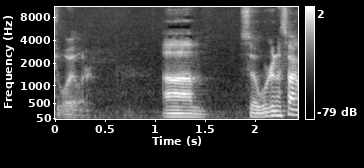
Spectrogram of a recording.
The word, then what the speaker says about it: Euler: calculator e is named after euler so it's pronounced euler so we're going to talk about euler paths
